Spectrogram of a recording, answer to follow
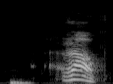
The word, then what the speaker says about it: rough: राफ।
